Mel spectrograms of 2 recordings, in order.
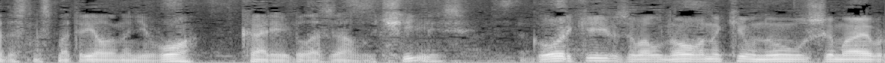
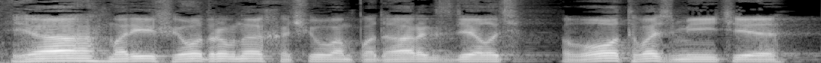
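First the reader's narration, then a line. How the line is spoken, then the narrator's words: Deep bass voice. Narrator (Russian): пробасил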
